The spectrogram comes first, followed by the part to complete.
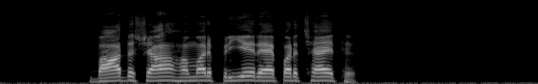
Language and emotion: Maithili, neutral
